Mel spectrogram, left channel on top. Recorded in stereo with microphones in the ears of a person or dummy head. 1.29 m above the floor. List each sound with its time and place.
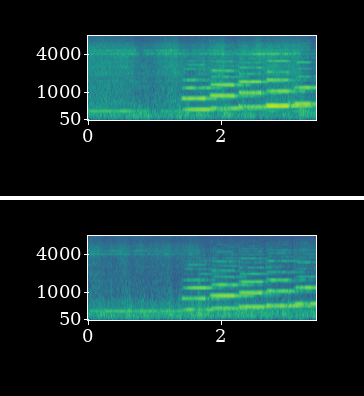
1.4 s a flute: 65° left (ahead or behind), 4 m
